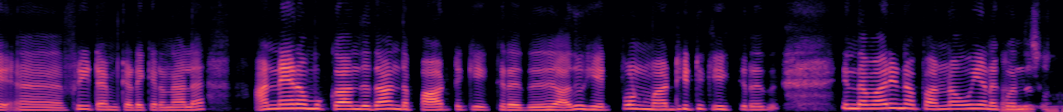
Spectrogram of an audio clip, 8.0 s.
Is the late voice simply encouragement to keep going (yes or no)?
yes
